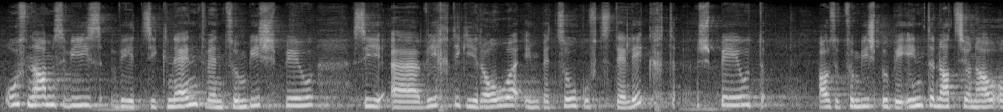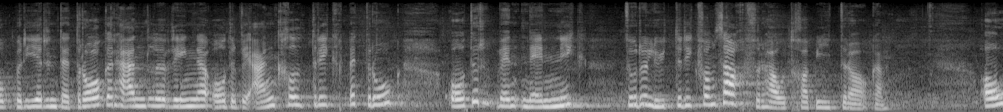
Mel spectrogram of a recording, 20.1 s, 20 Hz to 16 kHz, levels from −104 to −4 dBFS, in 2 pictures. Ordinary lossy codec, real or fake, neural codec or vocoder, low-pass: none; fake; vocoder, 48 kHz, 128 mel bands, Vocos; 14.4 kHz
